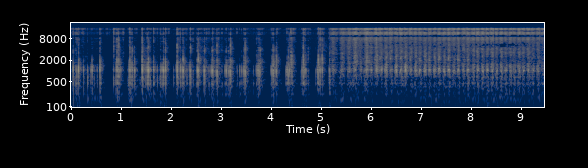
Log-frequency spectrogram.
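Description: Fingertips and nails quickly tap and scratch the crown and brim of a dark grey fabric baseball cap worn on the head. Bursts of dry scratching and tapping, strongest around the middle register, come in fast uneven runs for about five seconds. They then blur into continuous, quieter rapid scratching.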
